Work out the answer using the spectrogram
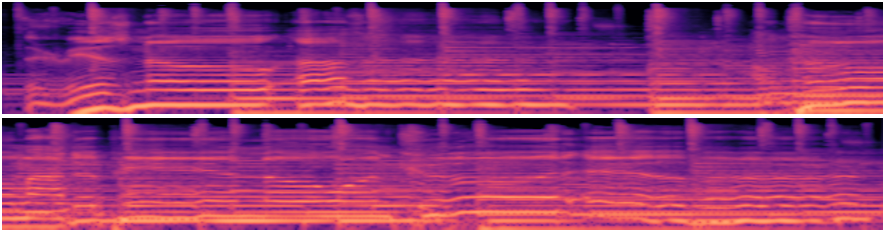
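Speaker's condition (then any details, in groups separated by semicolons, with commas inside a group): No condition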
